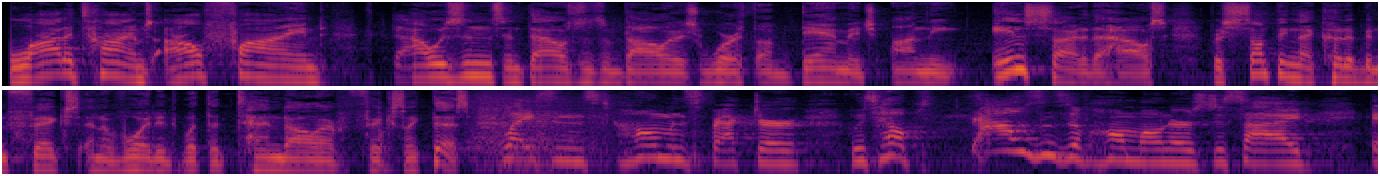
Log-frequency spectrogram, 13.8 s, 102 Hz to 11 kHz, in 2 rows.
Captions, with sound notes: A lotta times I'll find thousands and thousands of dollars worth of damage on the inside of the house for something that could've been fixed and avoided with a $10 fix like this. (air whooshes) Licensed home inspector who's helped thousands of homeowners decide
